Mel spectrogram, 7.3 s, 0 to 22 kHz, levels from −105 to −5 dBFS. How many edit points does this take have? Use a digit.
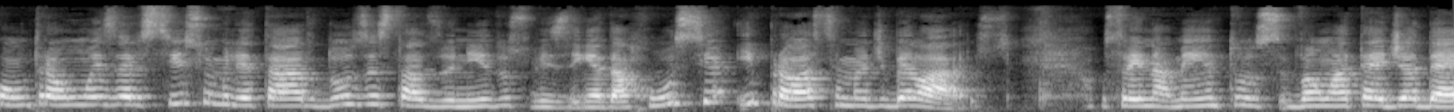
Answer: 1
